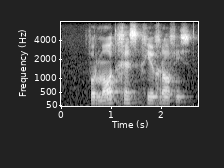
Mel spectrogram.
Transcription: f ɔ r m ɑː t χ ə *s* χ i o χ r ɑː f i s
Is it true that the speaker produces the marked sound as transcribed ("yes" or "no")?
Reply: yes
